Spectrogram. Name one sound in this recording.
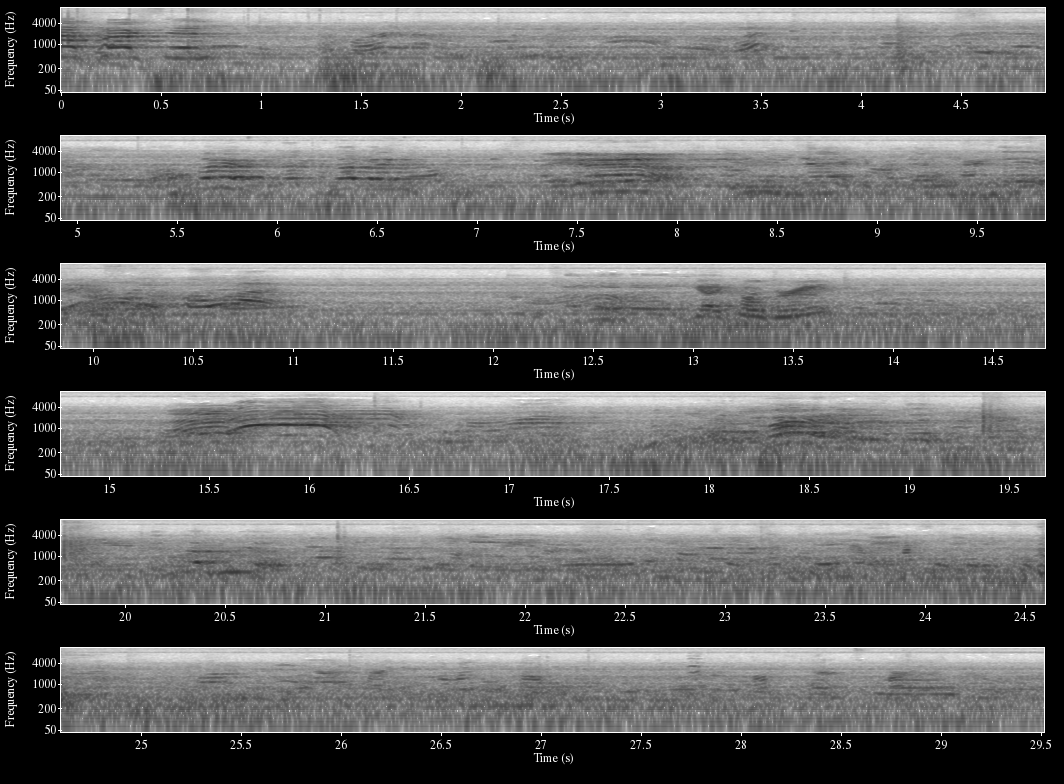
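Players and spectators shout and cheer outdoors, from a distance.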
